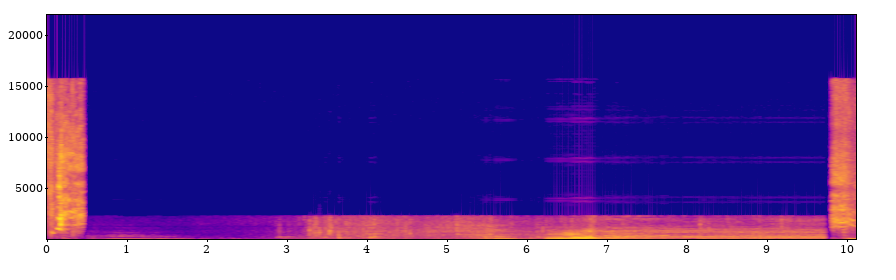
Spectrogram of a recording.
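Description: A sudden slap and splash as water bursts out of a plastic water bottle. This is followed by a slowed-down replay of the moment, heard as low, drawn-out, wavering sounds that swell about three seconds in and peak a little past the middle.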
